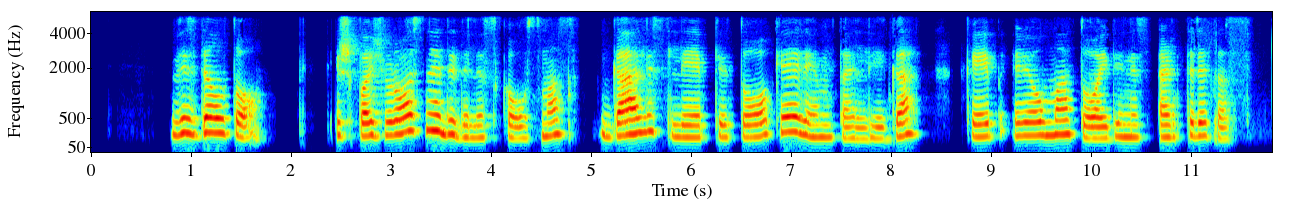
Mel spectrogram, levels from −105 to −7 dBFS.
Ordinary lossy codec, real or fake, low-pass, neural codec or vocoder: AAC, 32 kbps; real; 5.4 kHz; none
